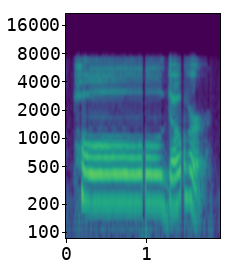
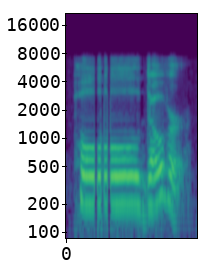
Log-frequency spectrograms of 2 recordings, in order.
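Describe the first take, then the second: No difference in how they are said.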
